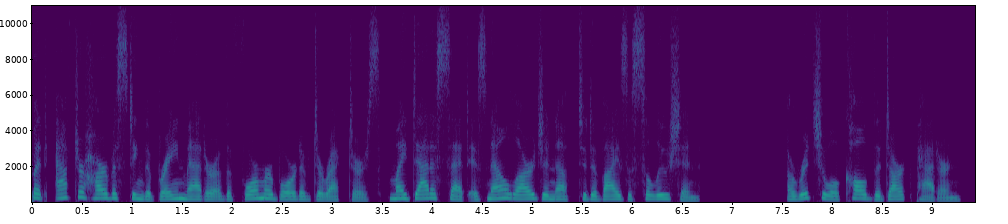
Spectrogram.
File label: Monologue; Avie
